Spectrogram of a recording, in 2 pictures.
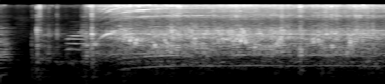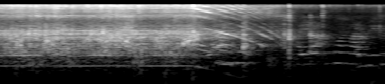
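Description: An electric hand mixer whirs, beating batter in a metal bowl.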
